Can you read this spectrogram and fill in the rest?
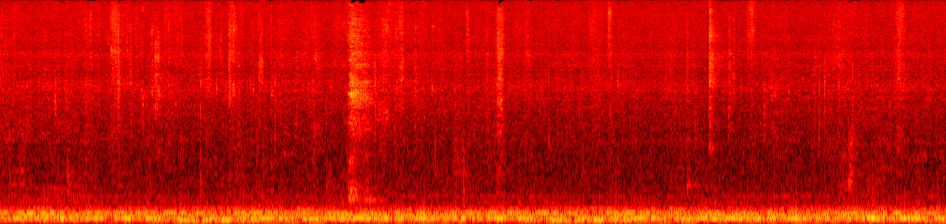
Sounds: inside a large room or hall

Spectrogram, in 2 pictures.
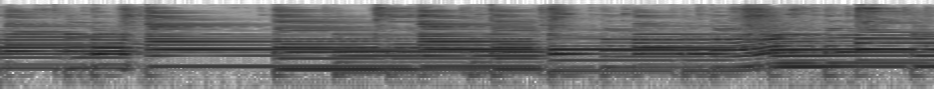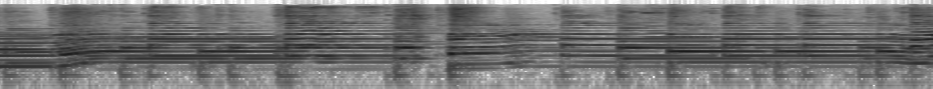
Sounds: Strum, Plucked string instrument, Music, Guitar, Musical instrument

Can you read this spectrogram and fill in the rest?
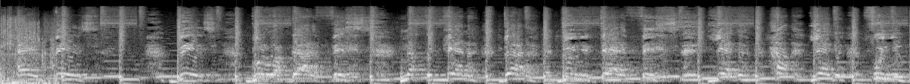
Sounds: Music

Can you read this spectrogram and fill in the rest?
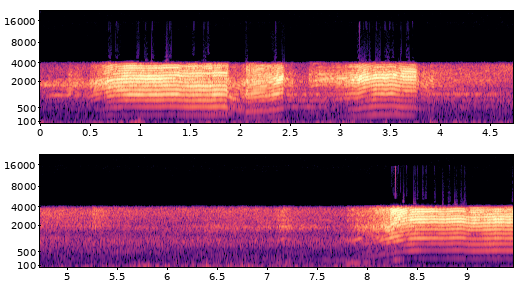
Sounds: Vehicle

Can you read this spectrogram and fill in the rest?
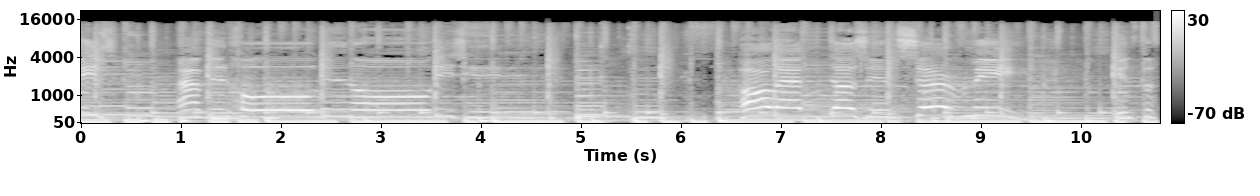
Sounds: Music

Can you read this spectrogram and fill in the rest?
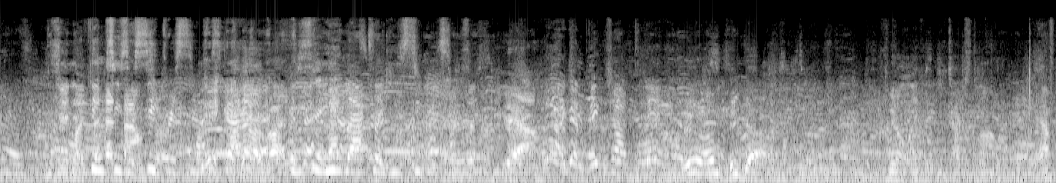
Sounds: Chatter, Crowd, Speech

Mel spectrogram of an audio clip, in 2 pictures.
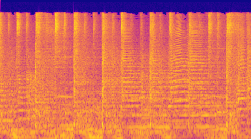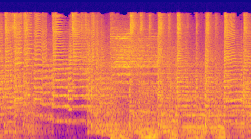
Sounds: Music, Musical instrument

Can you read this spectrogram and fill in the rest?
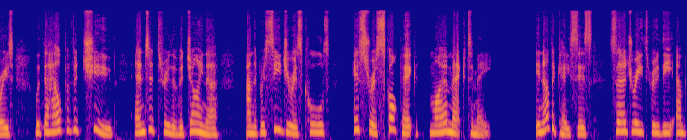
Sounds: Speech

